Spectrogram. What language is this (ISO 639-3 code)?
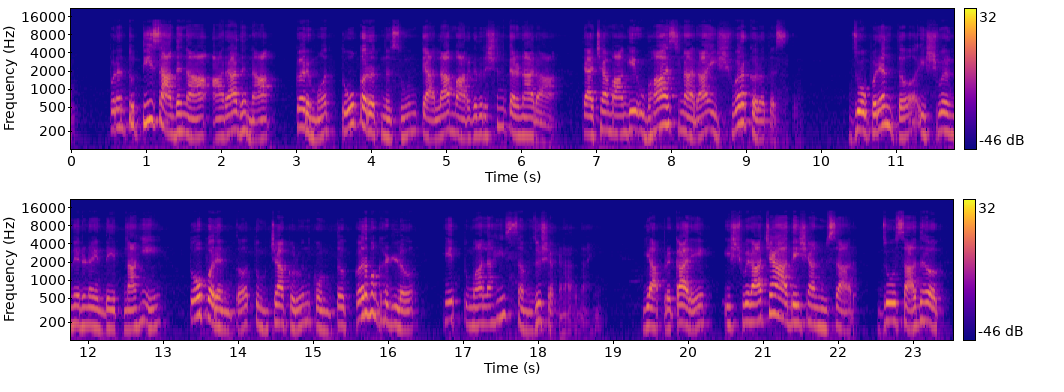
mar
